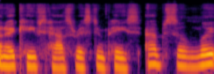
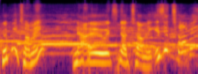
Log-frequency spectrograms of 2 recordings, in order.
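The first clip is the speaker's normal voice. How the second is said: loud excited hype-man calls; hype man shouting; 5 semitones higher, 8 dB louder, faster than usual. Real, not acted. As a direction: pump up the crowd, louder each time. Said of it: "I'm a hype man".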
